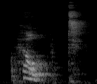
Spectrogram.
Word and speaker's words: helped: When vowel suffix ED comes after an unvoiced letter, it is pronounced t, t, like missed, helped, jumped. Why? Because the S and the P are unvoiced. That means you do not use your vocal cords, you use your breath.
